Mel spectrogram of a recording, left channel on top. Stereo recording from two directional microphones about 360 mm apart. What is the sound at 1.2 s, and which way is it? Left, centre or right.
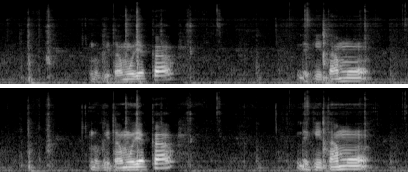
Speech, centre.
